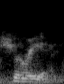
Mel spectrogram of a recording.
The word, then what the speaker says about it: sharia: is the following of sharia you'll hear it pronounced a variety of ways especially in the west Sharia seems to be the one that is probably more the one chosen by uh Muslims is referred to as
